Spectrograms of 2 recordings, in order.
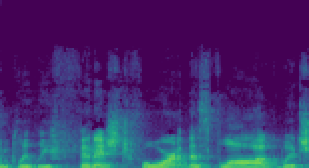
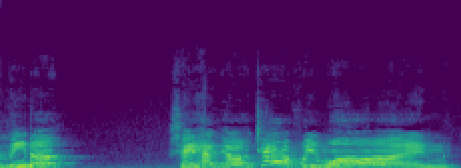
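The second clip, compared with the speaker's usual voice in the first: talking to a dog; 11 semitones higher than usual. Real, not acted. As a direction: coo up to the little dog. Calling to the dog on camera.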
